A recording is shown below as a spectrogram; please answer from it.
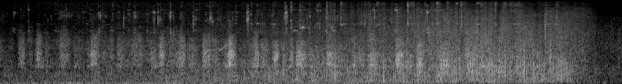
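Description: A team of sled dogs runs along a compacted snowmobile trail in wintry Sweden, their paws pattering quickly and steadily and their panting rising close by over a continuous whoosh of movement.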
